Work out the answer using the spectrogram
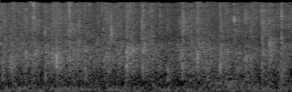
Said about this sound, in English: A clap offering for the Lord.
